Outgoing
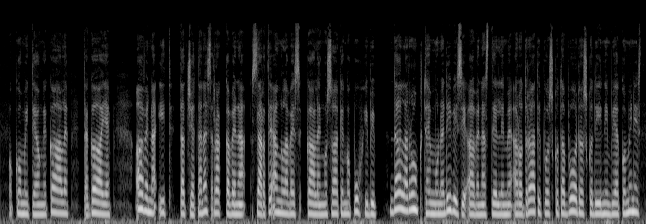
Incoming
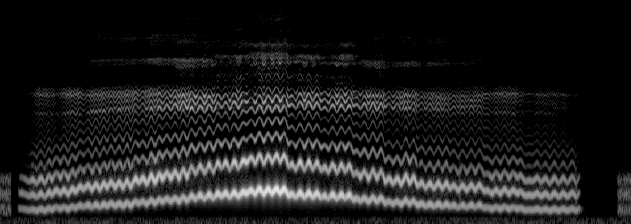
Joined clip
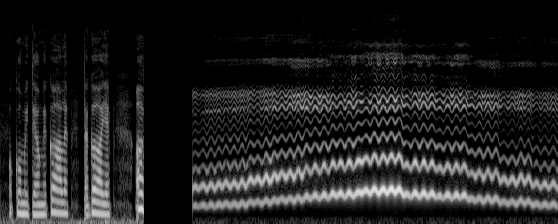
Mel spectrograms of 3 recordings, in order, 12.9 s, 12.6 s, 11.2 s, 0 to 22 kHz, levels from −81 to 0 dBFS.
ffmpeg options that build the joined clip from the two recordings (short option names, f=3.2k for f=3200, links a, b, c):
-filter_complex "[0:a]apad=whole_dur=11.17,atrim=end=11.17,asplit=2[a][b];[a]atrim=end=2.87,asetpts=PTS-STARTPTS,afade=t=out:st=2.866:d=0.004:c=hsin[c];[b]atrim=start=2.87:end=3.84,asetpts=PTS-STARTPTS,volume=0[d];[1:a]atrim=start=1.54:end=8.87,asetpts=PTS-STARTPTS,afade=t=in:d=0.004:c=hsin[e];[c][d][e]concat=n=3:v=0:a=1"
